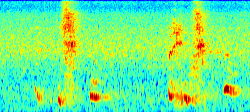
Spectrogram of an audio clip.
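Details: Female allergy sneezing before a shower: two sneeze bursts, each a short voiced intake followed by a sharp hissing expulsion, over steady running-water noise.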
